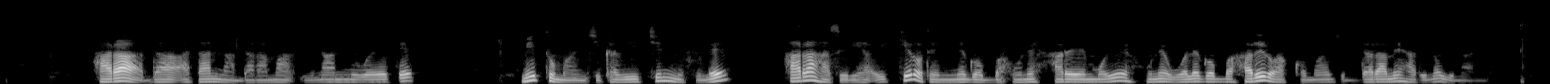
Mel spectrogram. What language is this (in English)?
Sidamo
